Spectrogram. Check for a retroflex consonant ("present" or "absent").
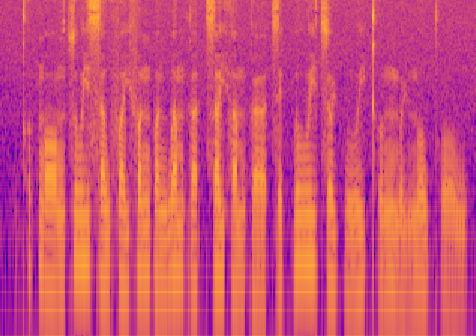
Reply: absent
